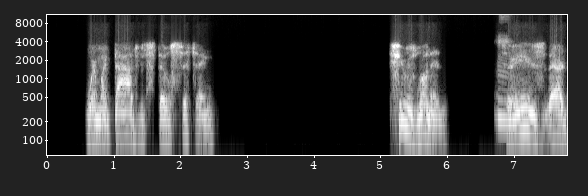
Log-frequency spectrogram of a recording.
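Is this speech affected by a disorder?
Yes: no vocal cords after airway collapse; Pfeiffer syndrome, tracheostomy at 6-8, airway collapse took vocal cords, rib cartilage airway rebuild, ~250 operations; speaks without vocal cords, sometimes pain speaking, camera throat exam at Bristol ENT clinic; told may never speak again, childhood speech therapy, voice never broke, Bristolian accent, childhood croup, heavy breathing.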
